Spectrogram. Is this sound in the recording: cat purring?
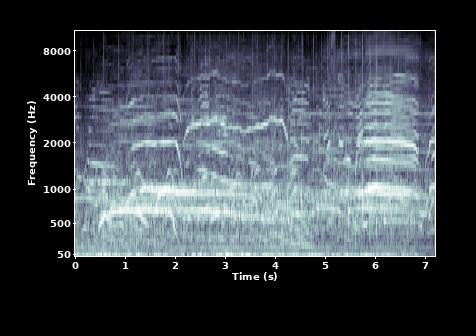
no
